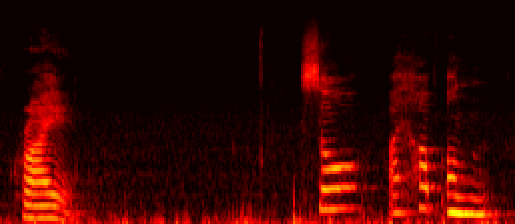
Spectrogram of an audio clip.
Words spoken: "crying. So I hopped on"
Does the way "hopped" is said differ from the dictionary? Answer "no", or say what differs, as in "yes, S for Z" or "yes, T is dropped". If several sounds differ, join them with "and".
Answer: yes, T is dropped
